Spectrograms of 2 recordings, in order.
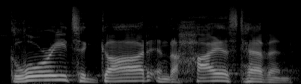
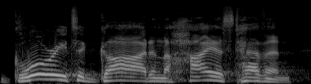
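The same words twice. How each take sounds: First: It is said in a calm, even voice. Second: It is said with lively, excited energy. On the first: "Let's say that together" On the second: "with a little bit of excitement, like this is really important"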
